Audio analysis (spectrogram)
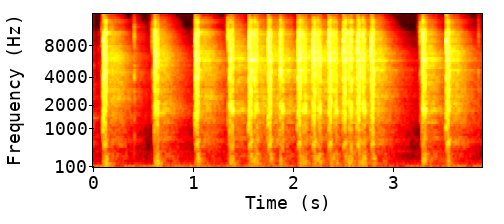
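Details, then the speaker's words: Barn-find 1978 IH Scout II starter motor on a test bench at about 13.2 volts: sharp, uneven clattering bursts that stutter and drop out instead of a smooth spin. The starter is faltering, cause unclear. "Oh, killed it. >> There we go. Maybe it isn't healthy."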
